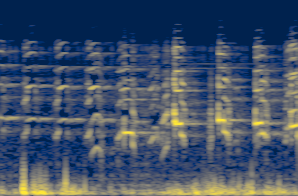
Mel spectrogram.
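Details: Loud yelping song of a red-legged seriema, a fast series of bent, harmonic notes that climb and drop in pitch, delivered in an uneven rhythm over low background rumble.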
